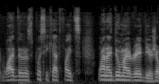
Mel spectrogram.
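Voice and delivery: usual speaking voice

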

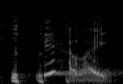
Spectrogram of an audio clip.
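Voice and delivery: giggly high-pitched yeah; laughing squeal. Retold or imitated. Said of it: "Like, I was like".

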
